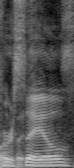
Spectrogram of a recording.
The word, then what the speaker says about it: Versailles: comes out of uh versailles kentucky at least that's how i think it's pronounced maybe thinking french that's what they call it for sales it may be yeah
